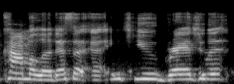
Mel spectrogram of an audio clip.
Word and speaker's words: Kamala: Kamala, that's a HU graduate like myself.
